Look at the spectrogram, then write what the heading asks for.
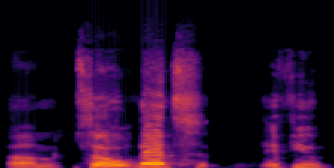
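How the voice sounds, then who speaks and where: A woman's voice: high-pitched, sing-song, slow pace, a little mellow, no room sound, studio quality. A middle-aged woman talking casually to camera in a vlog, rambling and correcting herself, with frequent small laughs. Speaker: vlogger. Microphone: mic on the desk, bumped at times.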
